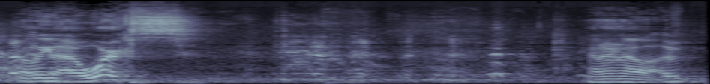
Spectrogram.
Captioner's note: audience laughing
